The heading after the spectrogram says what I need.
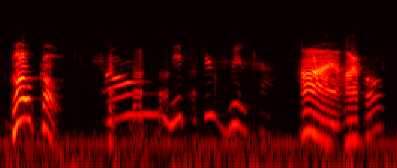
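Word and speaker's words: Glo-Coat: of this rodeo mcgee r-o-d-e-o is pronounced rodeo and glo hyphen c-o-a-t is pronounced glow coat oh mr wilcox hi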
